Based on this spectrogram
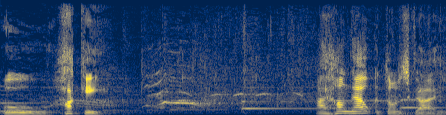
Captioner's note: audience applauding; audience cheering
